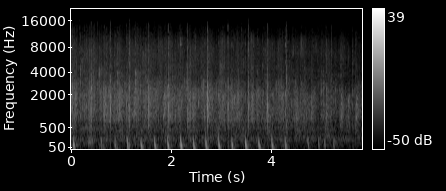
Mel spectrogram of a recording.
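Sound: loud audience applause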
